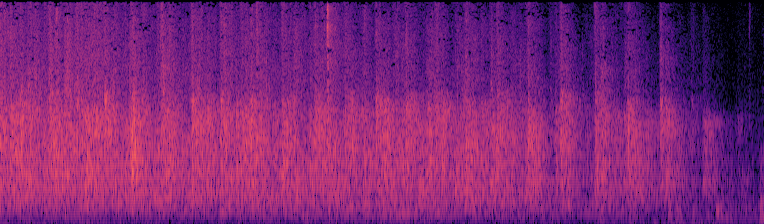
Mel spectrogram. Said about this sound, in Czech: Tak můžeme dětem ještě jednou zatleskat a děti můžete jít.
